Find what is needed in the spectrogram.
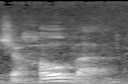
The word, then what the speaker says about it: Jehovah: And of course, in German, our Y sound is a J, as in Yashir Yibetcha. And in German, W's are pronounced as V's. And that's how we come up with Jehovah, was Luther's very arbitrary making this a pronounceable sound.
